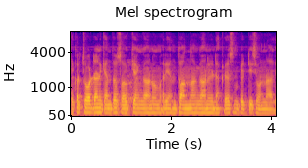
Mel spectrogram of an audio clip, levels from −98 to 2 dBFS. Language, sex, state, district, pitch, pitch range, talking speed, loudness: Telugu, male, Andhra Pradesh, Manyam, 105 Hz, 105-110 Hz, 160 wpm, -17 LUFS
